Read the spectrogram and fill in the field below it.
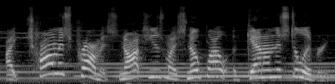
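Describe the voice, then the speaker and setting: A woman's voice: very high voice, fast. A bouncy boy train engine. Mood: sorry. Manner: excitable, bouncy, shouts catchphrases. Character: eager young boy steam engine, easily distracted. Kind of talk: cartoon voice acting. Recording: studio cartoon audio with loud music. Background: cartoon music.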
